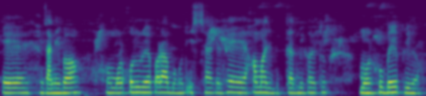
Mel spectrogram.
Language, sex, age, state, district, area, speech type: Assamese, male, 30-45, Assam, Morigaon, rural, spontaneous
